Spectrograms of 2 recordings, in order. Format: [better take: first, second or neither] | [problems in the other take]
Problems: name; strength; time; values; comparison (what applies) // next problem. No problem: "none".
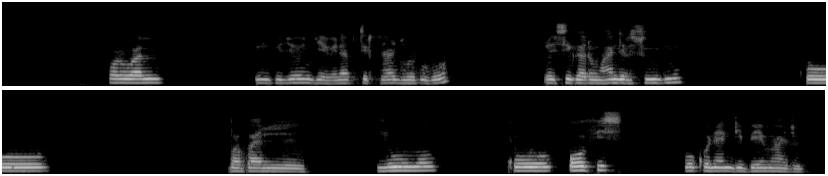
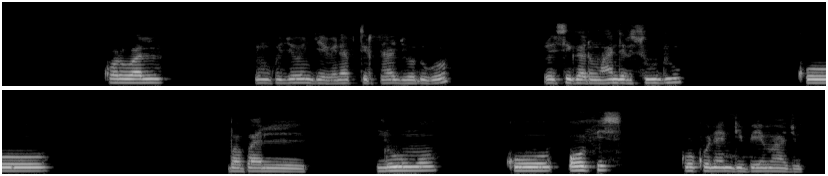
second | noise reduction (neural mask model DeepFilterNet 3)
